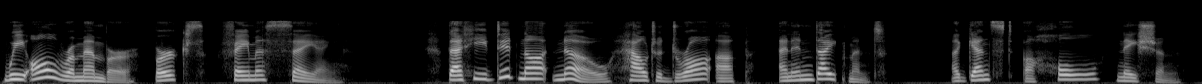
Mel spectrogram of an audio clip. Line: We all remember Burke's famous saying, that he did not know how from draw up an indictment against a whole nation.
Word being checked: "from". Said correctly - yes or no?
no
